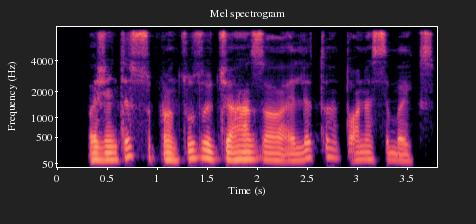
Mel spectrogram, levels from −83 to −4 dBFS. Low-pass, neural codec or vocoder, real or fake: 7.2 kHz; none; real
